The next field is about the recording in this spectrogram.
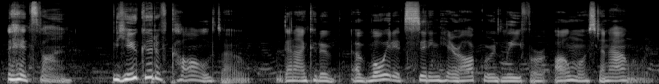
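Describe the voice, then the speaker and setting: A woman's voice: lowish voice, measured pace, dark tone. Woman acting an impatient, no-nonsense space detective. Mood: dryly annoyed. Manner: dry, curt, no-nonsense. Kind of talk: sci-fi audio drama acting.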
